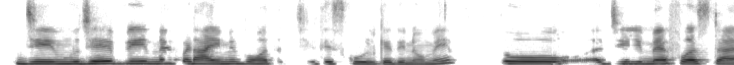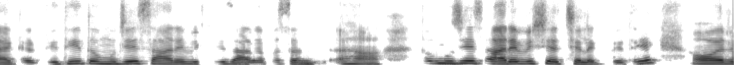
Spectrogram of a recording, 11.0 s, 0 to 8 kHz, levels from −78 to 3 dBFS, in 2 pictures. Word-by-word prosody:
जी, 230 +1 +2
मुझे 235 +3 +4
भी 255 +2 +1
मैं 240 -1 -1
पढ़ाई 230 -3 +2
में 235 +1 -1
बहुत 225 -1 -2
अच्छी 220 - -20
थी 225 - 0
स्कूल 210 -1 -3
के 195 -1 -2
दिनों 190 -1 -5
में। 215 +9 -4 0.4
तो 250 -1 +4 0.3
अ, 235 -1 -3
जी, 225 -1 -3
मैं 225 +1 +3
फर्स्ट 230 0 +3
आया 205 -3 +2
करती 190 +1 -5
थी 255 +2 -1
तो 260 0 0
मुझे 235 +2 +2
सारे 220 -4 -1
विषय 225 0 -7
ज़्यादा 195 -3 -1
पसंद 205 -1 -3 0.2
अ, - - -5
हाँ, 215 -2 -3 0.3
तो 275 - -7
मुझे 275 +1 +3
सारे 240 -3 +4
विषय 250 +1 0
अच्छे 215 -2 0
लगते 185 0 -3
थे। 250 +11 +1 0.4
और 220 0 +5
225 Hz, 200 wpm, -21 LUFS, 210-240 Hz, 0.4 s, और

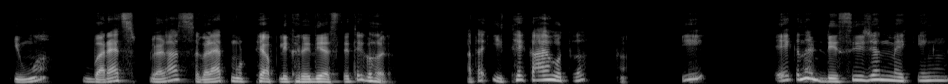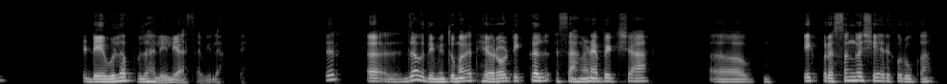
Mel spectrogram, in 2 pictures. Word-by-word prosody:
किंवा 120 +7 -2 0.5
बऱ्याच 150 +10 +2 0.2
वेळा 130 - 0
सगळ्यात 125 - -1
मोठी 135 +1 +1
आपली 130 0 0
खरेदी 130 0 +3
असते 125 +1 0
ते 215 - -1
घर. 160 - +1 0.8
आता - - -7
इथे 140 +11 -2
काय 200 +2 +3
होतं? 180 -3 0 0.4
हां. - - -16
की 240 - -10 0.8
एक 215 +2 -5
ना 280 - +5 0.2
डिसिजन 200 +10 +1
मेकिंग 175 +1 -2 1.1
डेवलप 135 +5 +5
झालेली 115 -4 0
असावी - - -7
लागते. - - -20 0.8
तर 220 +2 -1 0.3
अ, 155 - +5 0.4
जाऊ 210 -1 +3
दे - - +5
मी 130 - +4
तुम्हाला 150 +4 +3
थेरोटिकल 155 +4 +2 0.2
सांगण्यापेक्षा 145 +2 +2 0.6
अ, 120 -2 -3 0.6
एक 165 0 +3
प्रसंग 170 +5 +2
शेअर 165 -3 0
करू 135 -3 -1
का? 135 +2 -5
150 Hz, 120 wpm, -26 LUFS, 130-175 Hz, 1.1 s, ना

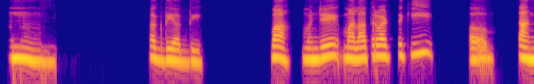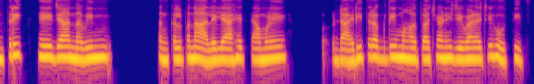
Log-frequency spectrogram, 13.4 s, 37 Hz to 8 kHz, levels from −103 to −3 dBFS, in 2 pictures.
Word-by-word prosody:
हम्म. 170 -6 +1 1.2
अगदी, 180 -3 0
अगदी. 160 -1 -3 0.9
वाह! 205 -4 +4 0.2
म्हणजे 200 +5 +2
मला 195 0 +2
तर 225 - -1
वाटतं, 220 +1 0
की 270 +3 -3 0.5
अ, - - +1 0.6
तांत्रिक 205 +4 +3 0.2
हे 215 -1 +3
ज्या 205 +1 +2
नवीन 195 +2 +4 0.7
संकल्पना 190 +2 +1
आलेल्या 175 +2 +1
आहेत 190 +2 0
त्यामुळे, 190 +3 +1 0.7
डायरी 175 +3 0
तर 215 - -2
अगदी 210 +1 0
महत्वाची 190 -1 +2
आणि 200 0 +3
जिव्हाळ्याची 190 +2 0
होतीच. 190 -4 -2
195 Hz, 110 wpm, -21 LUFS, 180-210 Hz, 1.2 s, वाह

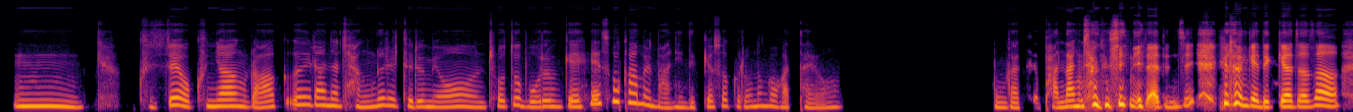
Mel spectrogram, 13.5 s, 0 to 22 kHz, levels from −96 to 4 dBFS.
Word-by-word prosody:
음. 220 -3 +1 0.5
글쎄요. 220 +3 -2
그냥 220 +1 -1
록이라는 235 +6 -4
장르를 220 +4 -5
들으면 200 -1 -5
저도 215 +5 -7
모르게 200 0 -4
해소감을 310 - -1
많이 185 -2 -7
느껴서 200 +5 -9
그러는 210 +2 -7
것 210 -2 -6
같아요. 185 -1 -11 1.5
뭔가 175 -2 -5
그 - - -16
반항 210 +4 +1
정신이라든지 245 - +4 0.3
그런 325 -5 +7
게 230 -3 +5
느껴져서. 205 +3 +4
210 Hz, 245 characters per minute, -21 LUFS, 190-230 Hz, 1.5 s, 그런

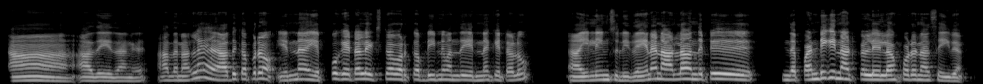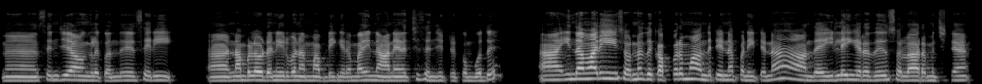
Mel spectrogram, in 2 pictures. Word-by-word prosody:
ஆ, - - +1 0.7
அதே 170 0 -2
தாங்க. 160 -1 -6 0.3
அதனால 195 +6 -3 0.3
அதுக்கப்புறம் 245 +3 0 0.2
என்ன 215 +4 -4 0.2
எப்போ 260 - -7
கேட்டாலும் 245 +1 +3
எக்ஸ்ட்ரா 240 +2 -3
வொர்க் 230 -1 -2
அப்பிடின்னு 220 +1 -4
வந்து 215 0 -3
என்ன 200 +2 -3
கேட்டாலும் 200 +5 -4 0.4
இ, - - -3
இல்லேன்னு 210 +3 -1
சொல்லிருவேன். 190 -1 -1
ஏன்னா 250 +3 +5
நான்லாம் 240 +2 +5
வந்துட்டு 245 +1 0 0.7
இந்த 210 0 +1
பண்டிகை 270 +7 +5
நாட்கள்ல 235 -3 +3
எல்லாம் 220 +1 +2
கூட 225 0 +1
நான் 205 0 -2
செய்வேன். 170 -3 -2 0.3
ஆ, - - -1 0.3
செஞ்சு 210 0 -3
அவுங்களுக்கு 185 -3 -3
வந்து 185 +2 -5 0.2
சரி 195 -2 -2 0.5
அ - - -2 0.2
நம்மளோட 200 0 +2
நிறுவனம். 190 -1 -1
அப்பிடிங்கிற 180 0 -5
மாரி 190 +1 +2
நான் 180 0 +3
நினைச்சு 180 +4 -1
செஞ்சுட்டு 180 -4 -6
இருக்கும்போது, 175 +4 -5 0.5
ஆ, - - +2 0.2
இந்த 255 +1 +7
மாதிரி 270 +1 +7 0.2
சொன்னதுக்கு 240 -1 0
அப்பறமா 245 +4 0
வந்துட்டு 220 0 -1
என்ன 210 0 -2
பண்ணிட்டேன்னா, 195 +3 -3 0.3
அந்த 190 -1 -2
இல்லைங்கிறது 205 -1 0 0.2
சொல்ல 195 -2 -2
ஆரம்பிச்சுட்டேன். 190 +1 -3
205 Hz, 160 wpm, -24 LUFS, 190-235 Hz, 0.7 s, இந்த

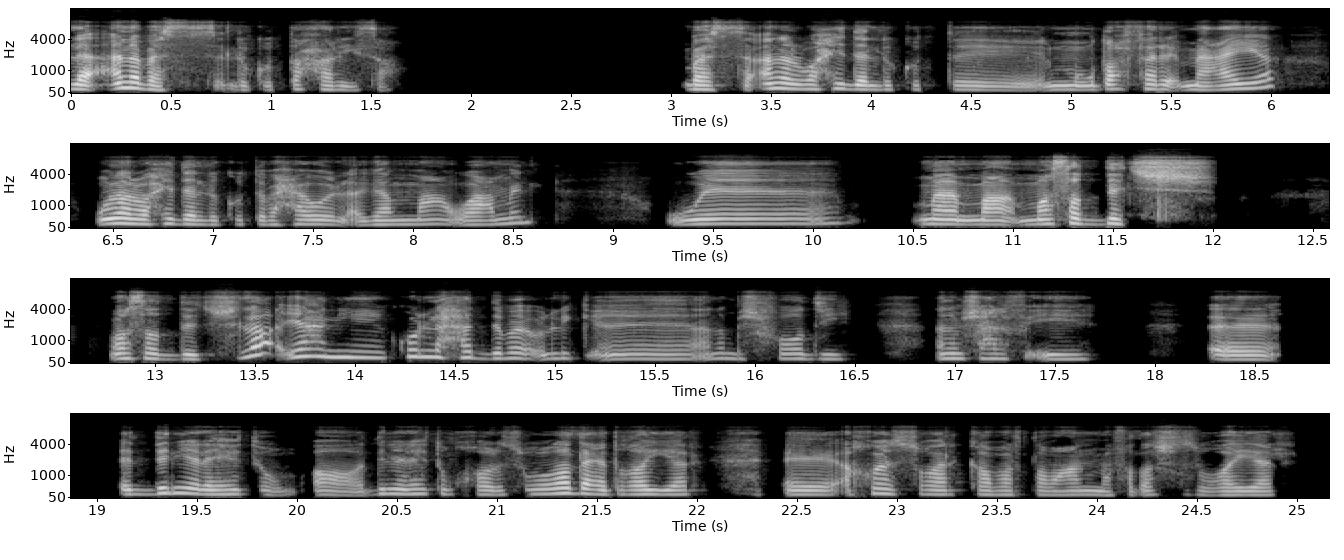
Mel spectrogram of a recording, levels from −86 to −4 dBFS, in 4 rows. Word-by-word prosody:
لأ، 195 - +8
أنا 235 +4 +8
بس 180 -8 +2
اللي 165 - -8
كنت 165 +5 -9
حريصة. 170 -4 -4 1.5
بس 180 -1 +3
أنا 220 +1 +4
الوحيدة 195 -1 +2
اللي 175 0 -2
كنت 175 0 -16 0.4
الموضوع 170 +3 0
فارق 195 -1 0
معايا 190 - +2 0.4
وأنا 220 +1 +6
الوحيدة 195 -1 +2
اللي 175 -1 -4
كنت 180 0 -12
باحاول 185 0 -1
أجمّع 180 +3 -3
وأعمل. 190 +10 -2 0.7
و 195 +2 -1 1.0
ما 195 -1 +5
ما 175 -1 +4
ما 195 +3 +2
صدِّتش، 205 -1 +6 0.7
ما 220 - +2
صدِّتش. 195 -3 0
لأ، 370 +8 +5
يعني 275 -5 0
كل 295 +1 -1
حد 260 -5 0
بقى 225 0 -1
يقول 205 +1 -7
لِك: 225 0 -11
"آآ 195 0 -5
أنا 220 - -9
مش 210 -2 -4
فاضي،" 195 -2 -7 0.4
أنا 220 0 -2
مش 215 - 0
عارف 215 -1 -4
إيه. 190 0 -6 0.6
آآ 180 -2 +1 0.5
الدنيا 215 +4 +1
لهِتهم 185 -4 -3
،آه، 160 -4 -3
الدنيا 205 +7 -3
لهِتهم 200 -1 -6
خالص، 175 +1 -7
ووضعي 210 +1 +3
اتغيّر، 180 0 -1 0.4
آآ 175 -1 -1
أخويا 215 -1 -1
الصغير 180 -2 -3
كَبَر 170 -1 -6
طبعًا 165 0 -5
ما 165 -2 -6
فضلش 170 +2 -4
صغير. 160 0 -4
190 Hz, 145 wpm, -24 LUFS, 175-210 Hz, 1.5 s, لأ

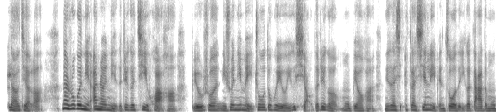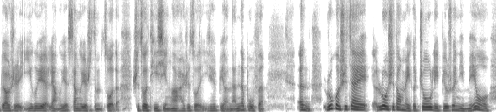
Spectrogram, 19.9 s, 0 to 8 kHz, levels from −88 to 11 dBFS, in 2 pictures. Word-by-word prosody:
了 155 -4 +1
解 150 - 0
了， - - -5 0.3
那 285 0 +8
如 270 +1 +5
果 265 -1 +8
你 215 -6 +6
按 210 +4 +3
照 190 -2 +4
你 155 -9 -1
的 - - -6
这 180 -2 -2
个 170 0 0
计 170 +2 0
划 145 - +2
哈。 - - -6 0.3
比 - - -6
如 135 0 +6
说 155 +1 -1
你 150 0 -3
说 175 +5 -1
你 175 0 -1
每 140 -10 0
周 185 - -1
都 175 -1 -2
会 165 -2 0
有 130 -4 +1
一 130 - -3
个 200 - 0
小 200 - -2
的 - - -3
这 205 -1 +1
个 125 -8 -3
目 145 -2 -3
标 130 -1 -2
哈， 130 -2 -8 0.2
你 145 - -3
在 160 - +2 0.3
在 165 0 -1
心 180 +5 +1
里 145 -5 0
边 130 - -4
做 140 0 +2
的 - - -4
一 - - -6
个 145 - -1
大 140 0 +1
的 140 - -4
目 135 -1 0
标 130 +1 0
是 130 - -3
1 145 - -5
个 150 +2 0
月、 145 -2 +2
2 - - -5
个 - - -6
月、 65 - -2
3 140 - -4
个 145 - -3
月、 130 -1 +1
是 130 - -8
怎 130 - -8
么 - - -8
做 - - -2
的， - - -10 0.3
是 140 - -5
做 135 -1 +3
题 130 0 -4
型 130 -2 -2
啊？ 130 0 -1
还 120 0 -8
是 130 +2 -6
做 130 - -3
一 - - -8
些 135 +1 -5
比 135 - -8
较 - - -6
难 135 - -4
的 155 - -1
部 145 -3 -3
分？ 130 - -7 0.6
嗯， 180 -5 0 0.3
如 235 +7 +5
果 270 -2 +6
是 215 0 +1
在 200 -4 +4
落 225 +3 +7
实 200 -1 +1
到 195 -2 +1
每 140 -6 -1
个 145 - -2
周 200 +8 +4
里， 140 -8 0
比 135 +1 -7
如 140 - +5
说 160 +3 -2
你 145 -4 -3
没 125 +4 -3
有 170 -10 0
145 Hz, 290 characters per minute, -22 LUFS, 135-185 Hz, 0.6 s, 那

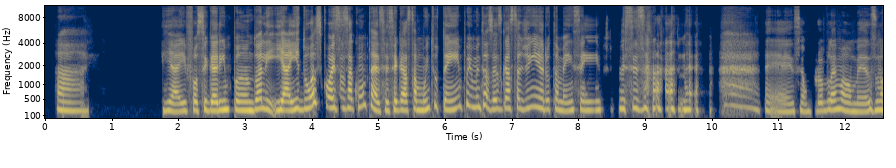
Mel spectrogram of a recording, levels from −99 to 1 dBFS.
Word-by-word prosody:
Ai. 205 -3 -1 1.1
E 210 0 0
aí 190 +1 +1
fosse 215 +2 0
garimpando 215 +1 +4
ali. 240 -5 +2
E 225 - +6
aí 215 +3 +5
duas 295 - +3
coisas 275 - +1
acontecem: 255 - +1
Você 220 +2 +2
gasta 220 +1 +3
muito 235 +8 0
tempo 245 +8 -1
e 355 - -3
muitas 290 -1 -2
vezes 240 0 -1
gasta 260 +1 -1
dinheiro 260 -1 -2
também 215 -3 -2
sem 220 -1 -4 0.2
precisar, 255 0 -2 0.4
né? 230 0 -1 1.1
É, 195 -3 -6
esse 190 +2 -7
é - - -4
um 190 - -7
problemão 210 +2 -1
mesmo. 200 +4 0
225 Hz, 145 wpm, -20 LUFS, 210-255 Hz, 1.1 s, E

